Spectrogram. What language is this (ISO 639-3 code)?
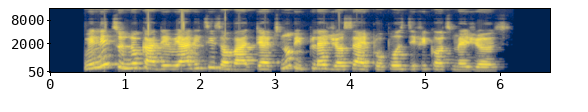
pcm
